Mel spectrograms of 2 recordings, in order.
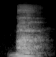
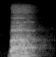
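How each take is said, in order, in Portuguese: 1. A vogal inteira é dita com voz soprosa. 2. A vogal inteira é dita com voz soprosa.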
